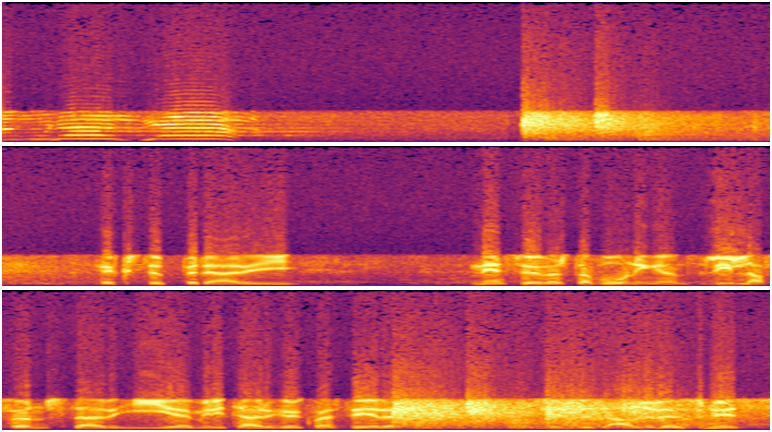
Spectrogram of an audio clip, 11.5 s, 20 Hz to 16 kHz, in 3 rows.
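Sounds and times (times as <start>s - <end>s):
steady noise: 0.0s - 11.5s
speech: 4.4s - 5.5s, 6.2s - 11.5s
gunshots fired at a window of a military headquarters: 9.6s - 11.0s.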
